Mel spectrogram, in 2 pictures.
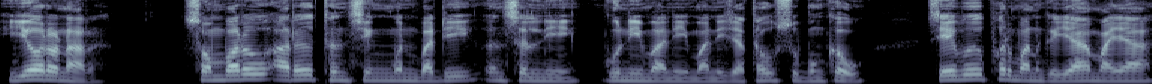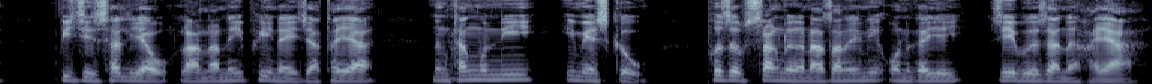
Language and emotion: Bodo, neutral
